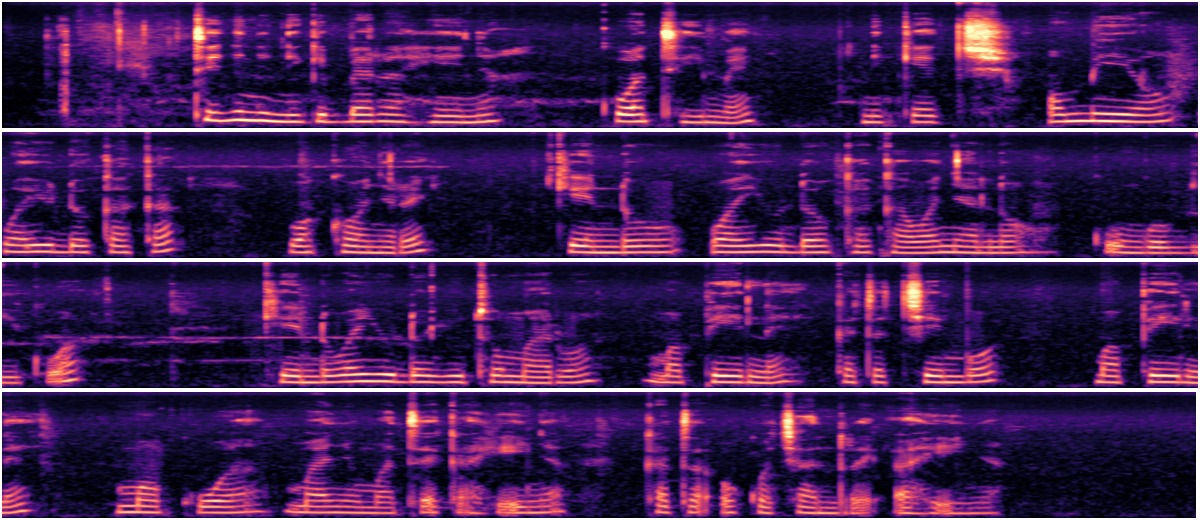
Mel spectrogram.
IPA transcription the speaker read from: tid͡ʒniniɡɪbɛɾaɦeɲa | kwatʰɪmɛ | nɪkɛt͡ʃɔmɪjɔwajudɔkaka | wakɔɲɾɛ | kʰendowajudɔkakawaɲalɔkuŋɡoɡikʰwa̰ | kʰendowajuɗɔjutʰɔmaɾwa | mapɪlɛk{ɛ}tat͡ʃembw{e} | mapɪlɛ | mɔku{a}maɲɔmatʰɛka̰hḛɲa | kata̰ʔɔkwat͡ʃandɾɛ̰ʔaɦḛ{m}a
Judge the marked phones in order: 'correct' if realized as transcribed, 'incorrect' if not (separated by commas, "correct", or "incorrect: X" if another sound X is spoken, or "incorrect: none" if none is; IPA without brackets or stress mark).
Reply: incorrect: a, incorrect: a, correct, incorrect: ɲ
